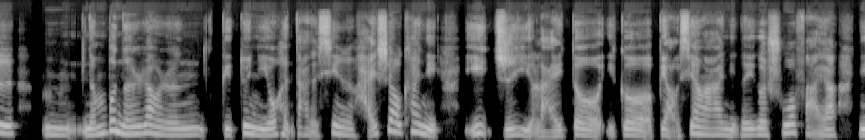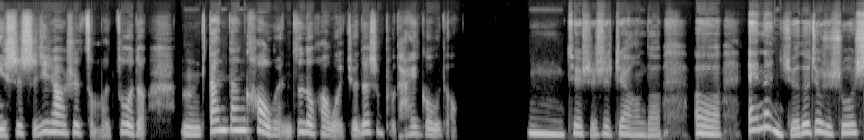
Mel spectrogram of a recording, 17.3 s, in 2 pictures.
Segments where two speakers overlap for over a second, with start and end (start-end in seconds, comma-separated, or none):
none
